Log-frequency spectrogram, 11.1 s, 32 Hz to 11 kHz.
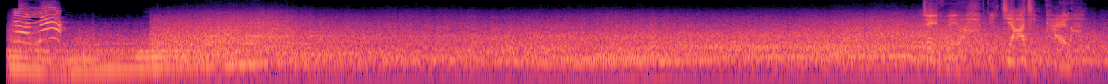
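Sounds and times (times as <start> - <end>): minivan engine and road noise: 0.1 - 11.0.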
